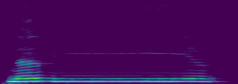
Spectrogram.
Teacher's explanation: Okay, your noon should be light. Your zal should be from its proper makhraj. That is, the tip of your tongue will touch the edges of the front teeth, and your ra will stay light.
